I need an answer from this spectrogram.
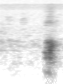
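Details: Blenheim Cavalier King Charles Spaniel puppy from a litter of five born at New Year, kept in a home puppy pen: a single short, mid-pitched yip after a quiet lead-in, with a faint low background hum.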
